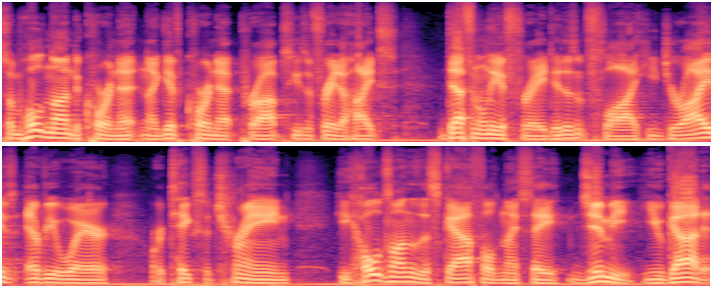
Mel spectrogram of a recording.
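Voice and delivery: ordinary talk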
